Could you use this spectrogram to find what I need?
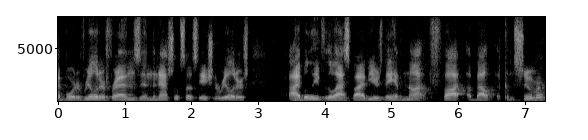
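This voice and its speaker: Moderate pace and ordinary pitch variation, with a slight Pittsburgh accent. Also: man. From Pittsburgh, Pennsylvania. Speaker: real estate company executive. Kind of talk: town hall speech. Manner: animated.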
